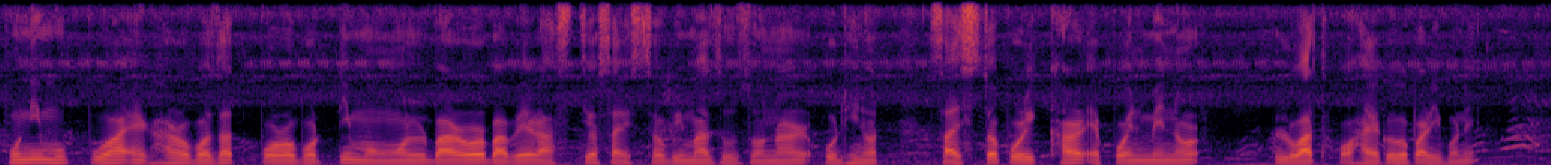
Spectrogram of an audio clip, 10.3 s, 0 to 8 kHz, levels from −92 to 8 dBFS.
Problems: none marked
